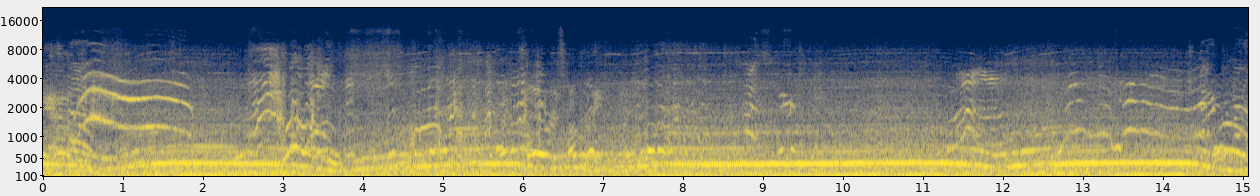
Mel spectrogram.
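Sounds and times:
diesel engine whine and rumble: 0.0s - 15.0s.

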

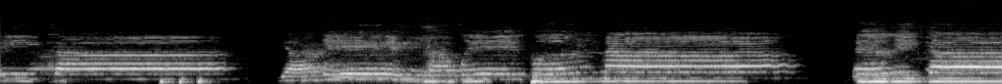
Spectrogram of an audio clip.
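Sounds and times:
low thumps: 1.6s - 2.2s.

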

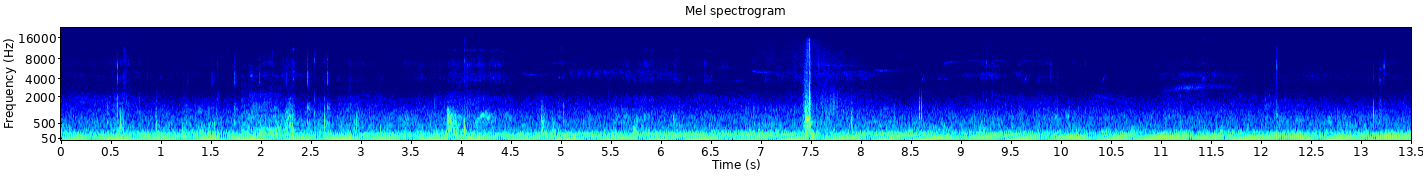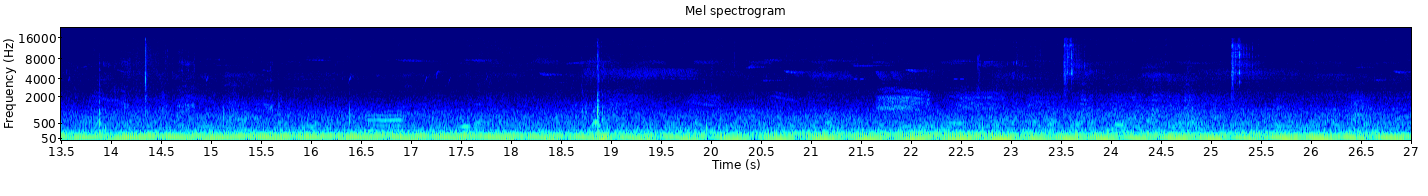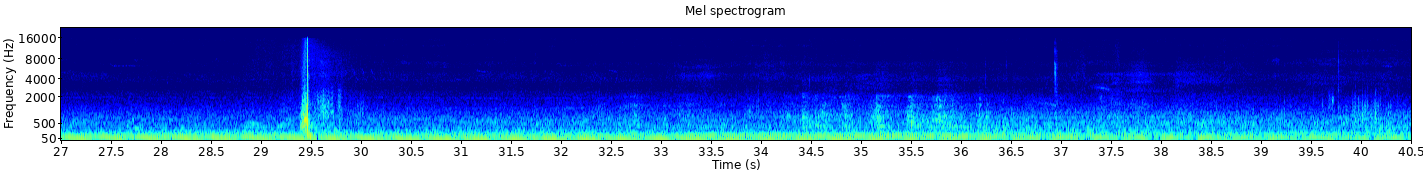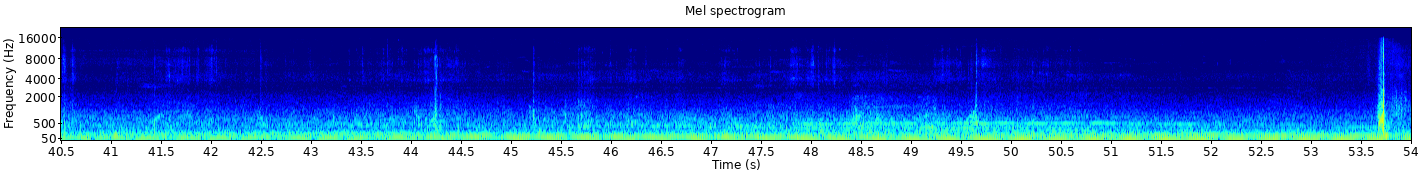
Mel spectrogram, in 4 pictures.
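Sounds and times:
faint bird calls: 10.4s - 11.8s, 16.4s - 23.2s
golf club striking ball: 29.4s - 29.9s, 53.6s - 54.0s.

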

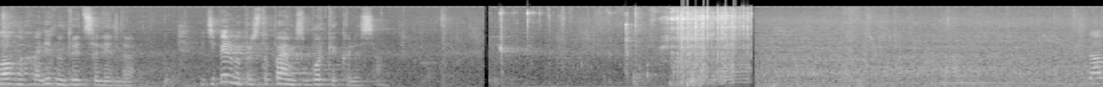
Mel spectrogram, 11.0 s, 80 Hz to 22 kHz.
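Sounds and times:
car engine running: 7.6s - 11.0s.

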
